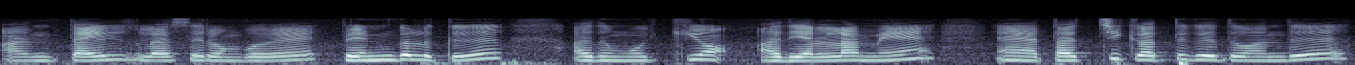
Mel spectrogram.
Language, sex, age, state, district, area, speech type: Tamil, female, 45-60, Tamil Nadu, Tiruvannamalai, rural, spontaneous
